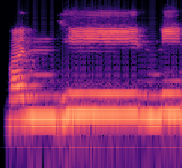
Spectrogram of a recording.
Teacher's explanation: dhi is long but the ni after dhi is short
